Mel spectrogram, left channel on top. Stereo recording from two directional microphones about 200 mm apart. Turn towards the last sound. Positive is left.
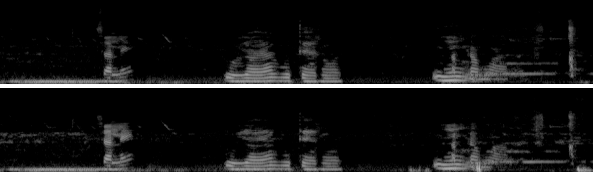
turn(degrees=10)  # may be behind; listen again after turning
